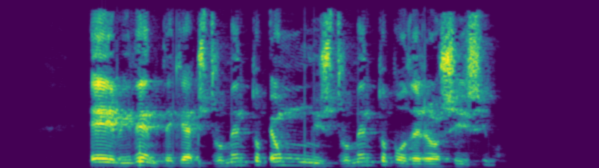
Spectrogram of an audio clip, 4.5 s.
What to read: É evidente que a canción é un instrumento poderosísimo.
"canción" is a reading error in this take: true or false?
true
